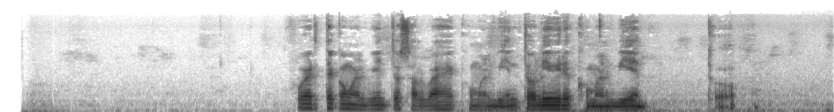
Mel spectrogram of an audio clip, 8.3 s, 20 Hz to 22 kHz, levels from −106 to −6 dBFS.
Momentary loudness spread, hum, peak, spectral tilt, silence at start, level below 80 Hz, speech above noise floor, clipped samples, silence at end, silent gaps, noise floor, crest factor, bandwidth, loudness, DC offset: 16 LU; none; -8 dBFS; -5.5 dB/octave; 3 s; -50 dBFS; 39 dB; under 0.1%; 0 s; none; -66 dBFS; 22 dB; 14.5 kHz; -28 LUFS; under 0.1%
